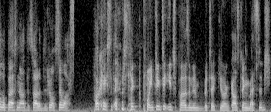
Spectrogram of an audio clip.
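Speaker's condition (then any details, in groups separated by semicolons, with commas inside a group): No condition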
